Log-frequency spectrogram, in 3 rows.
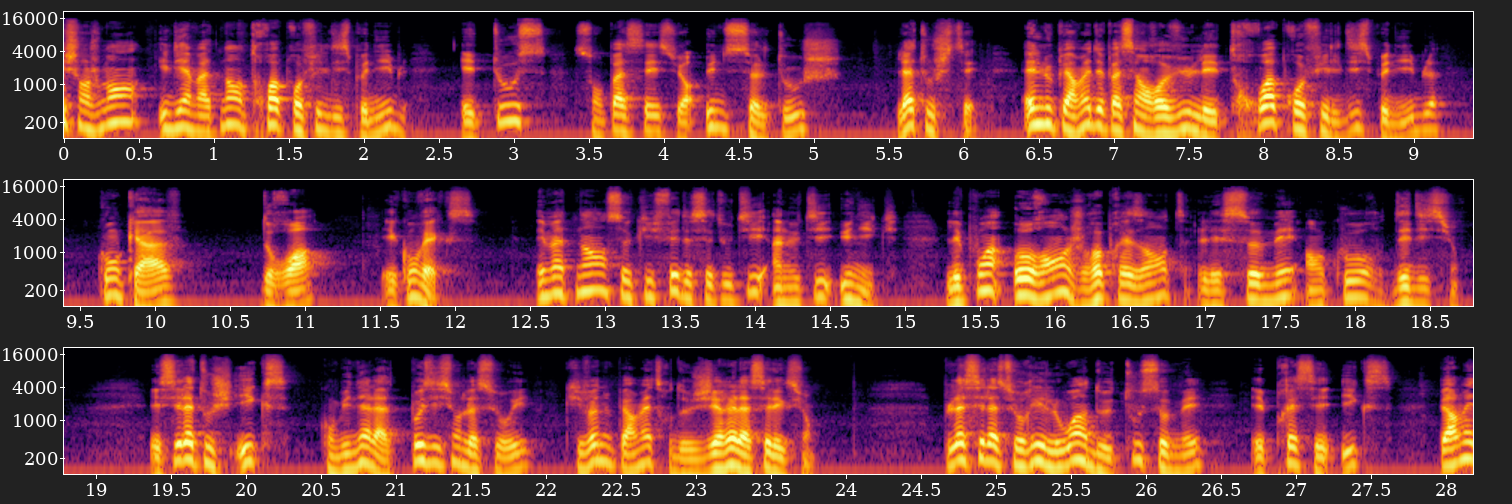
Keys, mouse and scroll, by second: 7.9-8.6 typing, 9.7-13.2 typing.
